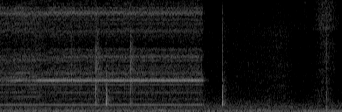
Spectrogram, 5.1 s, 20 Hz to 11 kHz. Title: Zenmuse H3-3D gimbal abnormal sound. How to fix this problem ??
